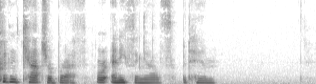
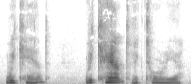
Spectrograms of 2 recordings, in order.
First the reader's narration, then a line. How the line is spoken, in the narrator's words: panted, visibly struggling for stillness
